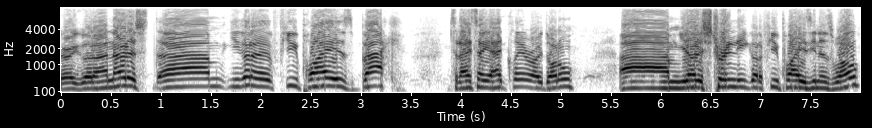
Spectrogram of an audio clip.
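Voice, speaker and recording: In an Australian accent, a man speaks at a fairly quick pace with a high pitch, a bright, sharp tone and fairly even intonation. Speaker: sports interviewer. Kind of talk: post-match interview.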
